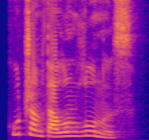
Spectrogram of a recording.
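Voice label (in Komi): кутшӧм талун луныс, Komi, female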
